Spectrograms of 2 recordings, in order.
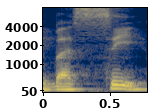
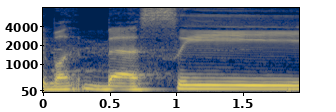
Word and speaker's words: بسيط: and then we say Basi, the sound of I, and they say Basi, the sound of E. Again, this is long vowel, and then in the end we say Basi, again, the strong T.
